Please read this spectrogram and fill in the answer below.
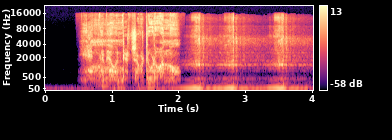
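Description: A man's voice delivers a short line of film dialogue. About two seconds in, background score starts: a pulsing bass beat with a held high tone and regular high ticks.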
